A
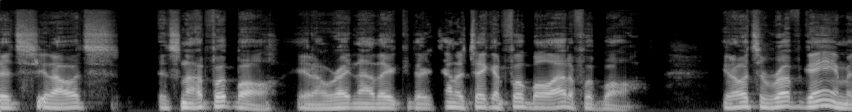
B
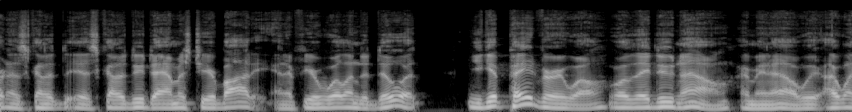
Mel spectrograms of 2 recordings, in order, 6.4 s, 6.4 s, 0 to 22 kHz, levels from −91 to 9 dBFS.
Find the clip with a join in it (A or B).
B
